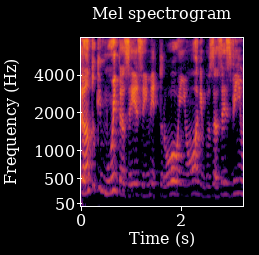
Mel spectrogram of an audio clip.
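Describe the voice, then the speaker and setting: A woman's fairly high-pitched voice with a bright, sharp tone, a moderate pace and ordinary pitch variation. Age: 50s. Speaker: photographer. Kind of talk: interview. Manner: hesitant, repeats words.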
